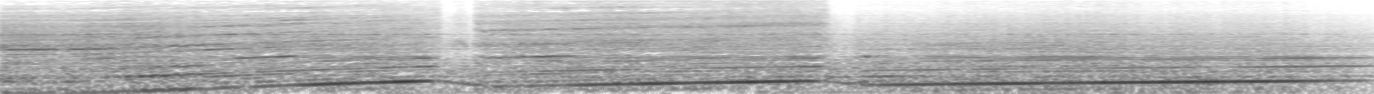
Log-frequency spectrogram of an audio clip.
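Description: Lotus Cortina's twin-cam four-cylinder engine under hard acceleration, heard from inside the cabin. Its pitch climbs, dips briefly twice, about four and eight seconds in, as it changes up a gear, then holds at high revs.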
